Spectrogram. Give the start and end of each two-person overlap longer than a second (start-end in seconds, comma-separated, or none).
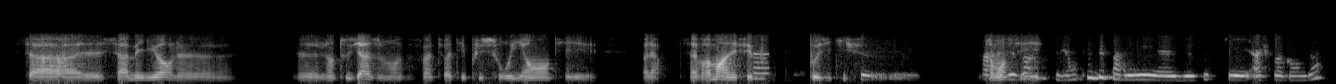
none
